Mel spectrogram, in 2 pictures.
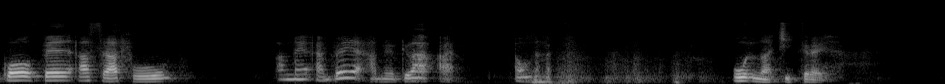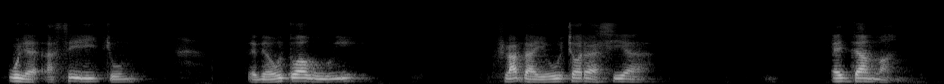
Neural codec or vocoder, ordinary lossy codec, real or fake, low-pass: codec, 16 kHz, 0.5 kbps, FunCodec, trained on Chinese and English, 25 frames a second; AAC, 32 kbps; fake; 7.2 kHz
